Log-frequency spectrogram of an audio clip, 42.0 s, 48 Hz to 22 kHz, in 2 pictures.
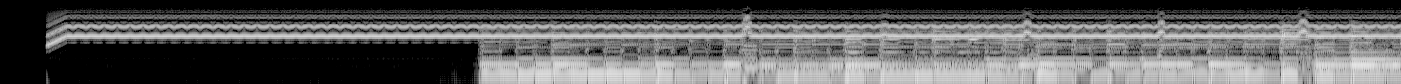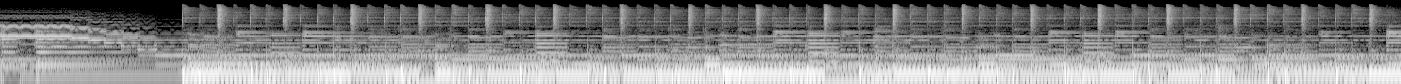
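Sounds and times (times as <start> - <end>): held electric guitar tone: 5.8 - 42.0
post-hardcore band playing: 7.4 - 42.0.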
